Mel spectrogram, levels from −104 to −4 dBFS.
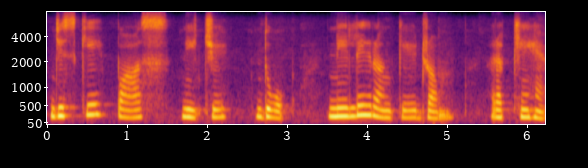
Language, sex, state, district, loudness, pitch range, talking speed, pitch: Hindi, female, Himachal Pradesh, Shimla, -17 LUFS, 195-225 Hz, 95 wpm, 205 Hz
